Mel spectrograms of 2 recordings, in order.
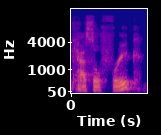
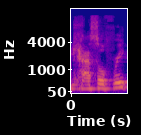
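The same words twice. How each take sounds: First: The emphasis falls on the second word. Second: The emphasis falls on the first word. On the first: "or Freak" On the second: "whether to put the emphasis on Castle"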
